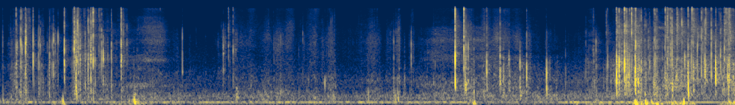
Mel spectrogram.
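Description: Plastic toy-figure baggie being crinkled and torn open by hand: irregular crackles and rustles, growing louder and denser about eight seconds in.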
